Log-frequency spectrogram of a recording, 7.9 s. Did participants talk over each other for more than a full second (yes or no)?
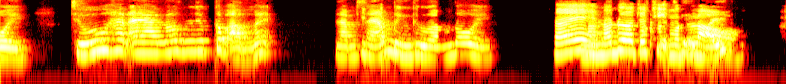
yes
